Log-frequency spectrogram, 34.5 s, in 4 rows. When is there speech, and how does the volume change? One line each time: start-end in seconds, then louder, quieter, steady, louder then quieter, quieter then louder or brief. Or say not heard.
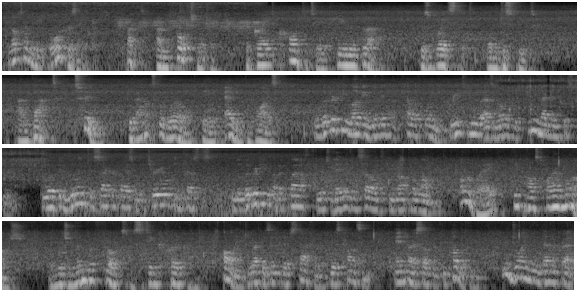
0.1-34.4 steady.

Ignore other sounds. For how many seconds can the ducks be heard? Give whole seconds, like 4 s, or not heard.
2 s.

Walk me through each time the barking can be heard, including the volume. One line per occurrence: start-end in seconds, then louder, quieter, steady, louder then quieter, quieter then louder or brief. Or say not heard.
not heard.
